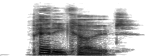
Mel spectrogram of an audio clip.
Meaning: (noun) 1. A tight, usually padded undercoat worn by women over a shirt and under the doublet 2. A woman's undercoat, worn to be displayed beneath an open gown
- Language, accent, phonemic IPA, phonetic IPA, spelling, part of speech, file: English, Australia, /ˈpet.ɪ.kəʉt/, [ˈpeɾ.ɪ.kəʉt], petticoat, noun / verb / adjective, En-au-petticoat.ogg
